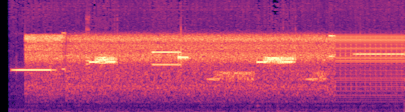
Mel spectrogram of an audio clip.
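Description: Electronic intro sound effect: a single beep, then a run of short beeps at changing pitches over a steady hiss, ending in a buzzy chord of even tones.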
